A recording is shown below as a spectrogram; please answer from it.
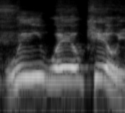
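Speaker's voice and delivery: proper put-on voice.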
